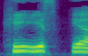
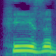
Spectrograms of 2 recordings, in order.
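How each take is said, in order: First: The article is said as a full 'ay'. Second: The article is said as a short 'uh'. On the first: The speaker calls it wrong. "He is ஏ அப்படிங்கிறத" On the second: The speaker calls it right. "இஸ் அப்படின்னு உச்சரிக்கணும்"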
